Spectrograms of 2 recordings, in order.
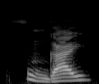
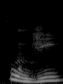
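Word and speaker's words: fungi: fact guilla lady go it's pronounced F fun guy fun guy funi fun guy same thing fun guys thing that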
